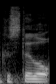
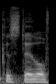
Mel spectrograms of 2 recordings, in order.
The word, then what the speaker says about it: Castillo: My TikTok is Colby Castillo, all lowercase. And my LinkedIn is Colby Castillo. First name is spelled K-O-L-B-Y. Last name is C-A-S-T-I-L-L-O.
